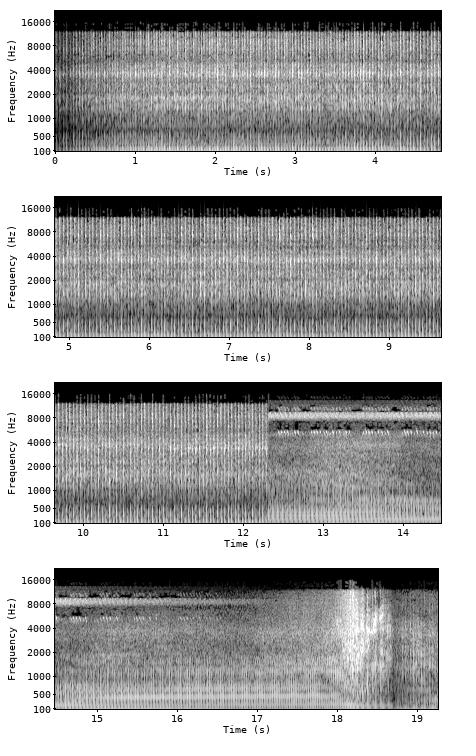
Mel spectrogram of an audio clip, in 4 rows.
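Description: Triumph Rocket III's 2.3-litre inline-three engine running steadily with the bike standing still. After a cut about twelve seconds in, the engine note climbs steadily as the bike accelerates, then drops sharply as it rides past near the end.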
